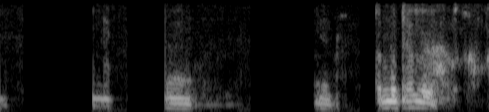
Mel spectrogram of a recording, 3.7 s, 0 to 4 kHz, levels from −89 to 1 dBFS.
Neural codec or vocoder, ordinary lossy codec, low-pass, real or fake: codec, 16 kHz, 2 kbps, FunCodec, trained on Chinese and English, 25 frames a second; none; 3.6 kHz; fake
